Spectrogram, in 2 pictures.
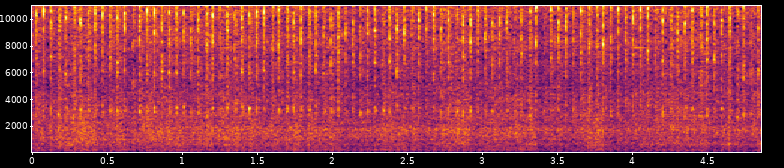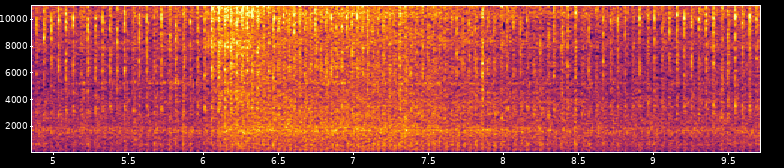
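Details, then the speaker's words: Small petrol engine after replacing the carburetor jet runs at an even, steady speed without hunting or surging, then shuts off; the surging is cured. "As you can see, the engine ran much better here. What I did is I replaced the jet."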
